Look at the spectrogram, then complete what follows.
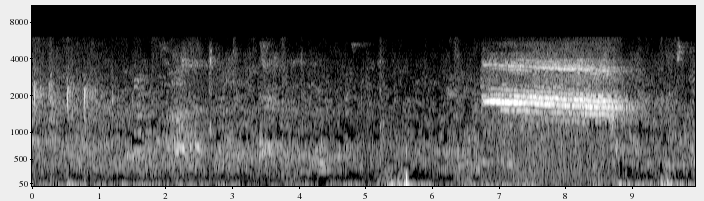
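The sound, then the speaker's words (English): Over a low, steady basketball crowd murmur, a loud, shrill crowd scream erupts during a player's second free throw, which he misses, and holds for about two seconds before dropping back to background chatter. “And that scream worked. Quite loud, but it worked as he misses the second.”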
